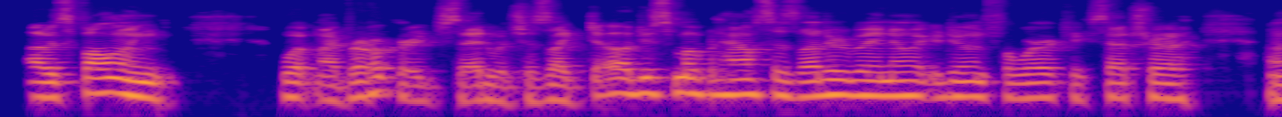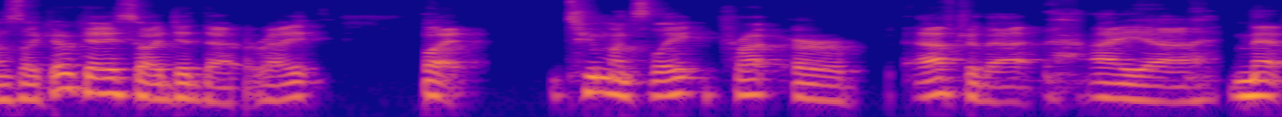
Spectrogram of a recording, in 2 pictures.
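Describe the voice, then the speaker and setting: Over a quiet background, a plain, everyday voice with an American accent moves at a fairly quick pace with ordinary pitch variation. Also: man. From Arizona, US. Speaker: real estate agent. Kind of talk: interview, casual business chat.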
